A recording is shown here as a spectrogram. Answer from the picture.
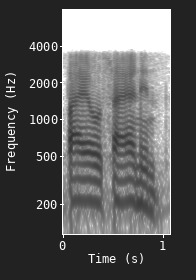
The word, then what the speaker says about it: pyocyanin: Cái chất màu xanh đó nếu đi vào chi tiết thì nó tên là pyocyanin, tiếng Anh đọc là pyocyanin, hay là pyoverdin.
